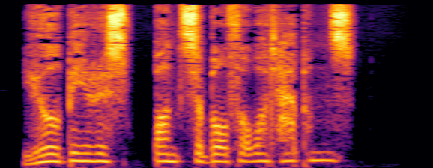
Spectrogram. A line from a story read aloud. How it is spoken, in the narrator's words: she murmured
